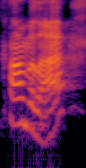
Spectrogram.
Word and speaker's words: Kamala: my fi little name is pronounced kamala like the punctuation mark you have to get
